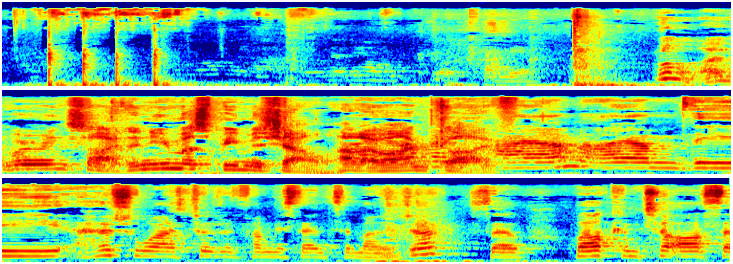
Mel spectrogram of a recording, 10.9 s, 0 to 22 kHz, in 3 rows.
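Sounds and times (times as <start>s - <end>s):
firm knocking on a door: 0.0s - 1.0s
speech: 2.0s - 10.9s.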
